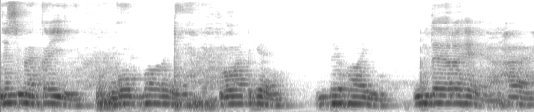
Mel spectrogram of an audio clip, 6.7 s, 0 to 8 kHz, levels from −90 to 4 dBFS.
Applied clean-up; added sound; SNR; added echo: none; none; none; reverberation time 0.6 s.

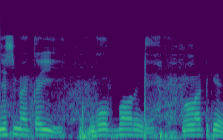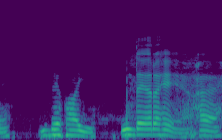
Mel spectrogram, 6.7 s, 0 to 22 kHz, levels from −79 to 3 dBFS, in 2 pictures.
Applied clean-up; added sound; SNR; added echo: none; none; none; none.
